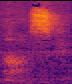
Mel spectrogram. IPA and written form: ɑːsk (ask)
